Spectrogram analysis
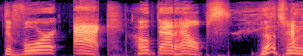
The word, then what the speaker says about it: Dvorak: You've mispronounced my name on your podcast a few times, saying Dvorak instead of Dvorak.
